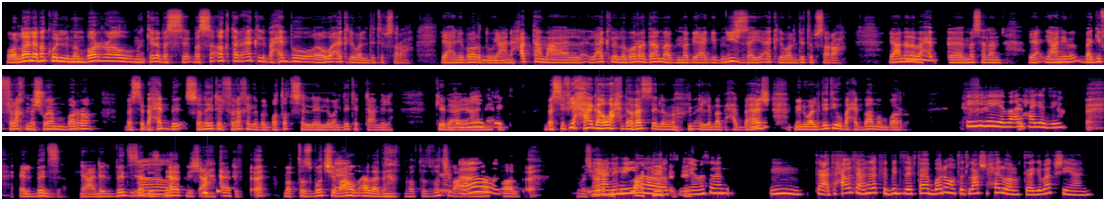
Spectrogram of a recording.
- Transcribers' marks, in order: laugh; laugh; laugh; chuckle; chuckle
- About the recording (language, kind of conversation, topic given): Arabic, podcast, أي وصفة بتحس إنها بتلم العيلة حوالين الطاولة؟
